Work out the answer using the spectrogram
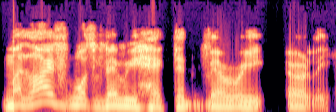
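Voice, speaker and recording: A podcast guest and army veteran, this man in his forties from Puerto Rico has a fairly high, darkish voice. He chats casually about personal things, haltingly, with repeated words and frequent "right?" check-ins; the audio is dull and echo-free.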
